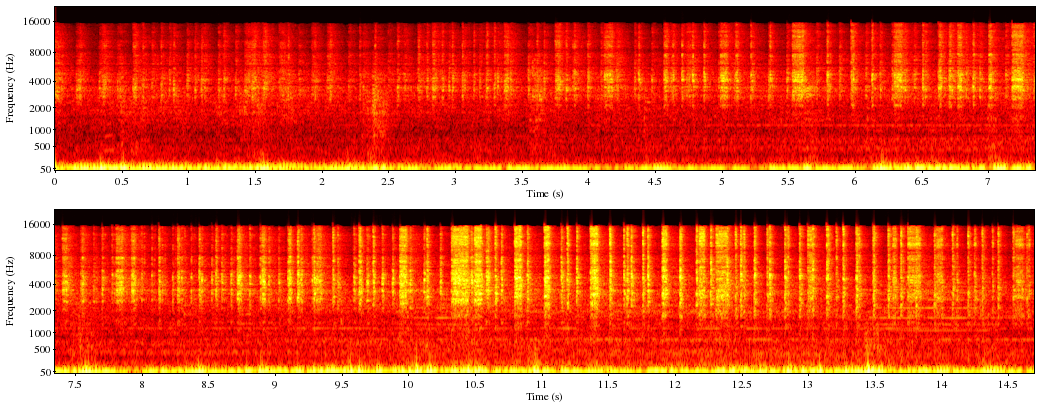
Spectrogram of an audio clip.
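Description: Railroad cars rolling past: a steady low rumble with dense clattering and rattling from the wheels and running gear, busiest from about ten seconds in.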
